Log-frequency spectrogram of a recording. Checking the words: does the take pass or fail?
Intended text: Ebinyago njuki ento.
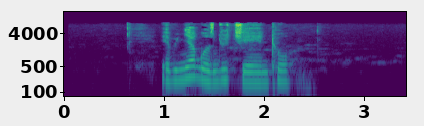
pass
